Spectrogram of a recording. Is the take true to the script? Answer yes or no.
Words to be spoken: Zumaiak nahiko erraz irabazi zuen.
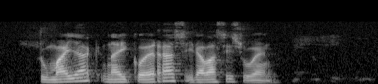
yes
